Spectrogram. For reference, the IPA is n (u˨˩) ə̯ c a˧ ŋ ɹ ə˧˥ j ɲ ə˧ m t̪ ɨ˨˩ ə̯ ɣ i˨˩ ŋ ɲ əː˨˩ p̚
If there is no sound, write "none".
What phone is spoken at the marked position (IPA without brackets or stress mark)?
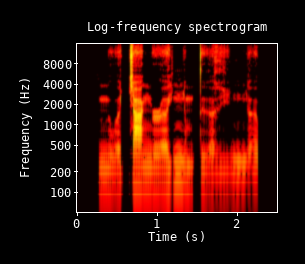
u˨˩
